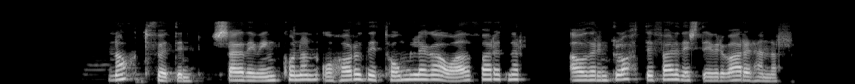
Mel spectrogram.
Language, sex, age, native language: Icelandic, female, 40-49, Icelandic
